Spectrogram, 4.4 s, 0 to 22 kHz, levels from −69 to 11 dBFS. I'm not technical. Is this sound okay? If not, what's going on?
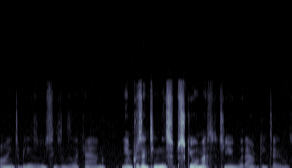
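Yes, no faults here.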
